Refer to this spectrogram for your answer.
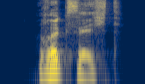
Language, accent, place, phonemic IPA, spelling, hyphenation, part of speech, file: German, Germany, Berlin, /ˈʁʏkzɪçt/, Rücksicht, Rück‧sicht, noun, De-Rücksicht.ogg
- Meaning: consideration (the tendency to consider others)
